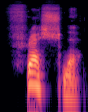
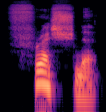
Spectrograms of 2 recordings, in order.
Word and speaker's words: Freixenet: It is pronounced Freixenet. Freixenet.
